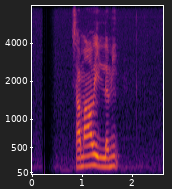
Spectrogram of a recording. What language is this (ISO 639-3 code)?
sin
